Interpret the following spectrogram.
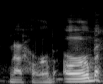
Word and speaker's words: herb: There was like a herb, H-E-R-B. It was an herb oil going on in the grits. It's the British pronunciation.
